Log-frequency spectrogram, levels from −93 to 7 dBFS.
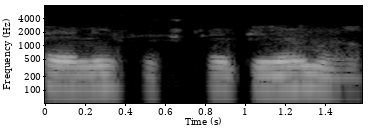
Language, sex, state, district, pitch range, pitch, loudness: Magahi, male, Bihar, Lakhisarai, 110-115 Hz, 110 Hz, -35 LUFS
